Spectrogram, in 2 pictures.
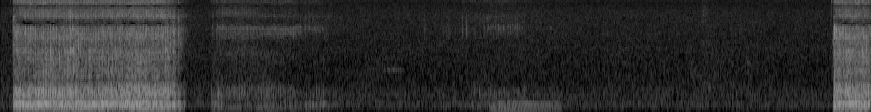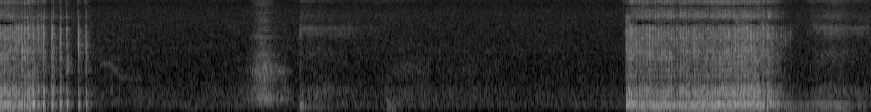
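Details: Snoring that keeps the person recording from sleeping well: loud, harsh, rattling snores about every five seconds, roughly eleven a minute, with softer breath noises between: heavy snoring.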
